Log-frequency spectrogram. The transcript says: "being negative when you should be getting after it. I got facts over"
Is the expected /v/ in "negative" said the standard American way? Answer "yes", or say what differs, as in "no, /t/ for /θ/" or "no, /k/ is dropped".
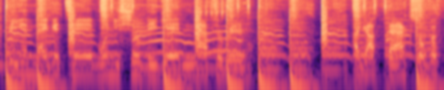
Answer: yes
